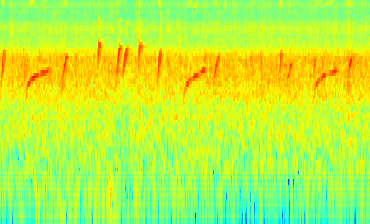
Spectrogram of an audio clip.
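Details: Asian fairy-bluebird singing energetically during the rainy season. Clear upward-sliding whistles repeat about every one and a half seconds, mixed with quick sharp chirps, over a constant rain-like hiss.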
